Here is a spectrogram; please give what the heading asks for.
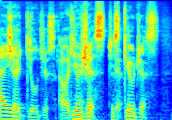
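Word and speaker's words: Gilgeous: Gilious just gilious.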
